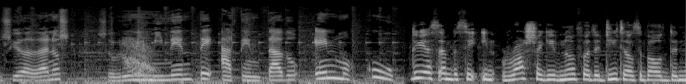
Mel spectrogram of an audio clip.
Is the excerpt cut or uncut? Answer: cut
